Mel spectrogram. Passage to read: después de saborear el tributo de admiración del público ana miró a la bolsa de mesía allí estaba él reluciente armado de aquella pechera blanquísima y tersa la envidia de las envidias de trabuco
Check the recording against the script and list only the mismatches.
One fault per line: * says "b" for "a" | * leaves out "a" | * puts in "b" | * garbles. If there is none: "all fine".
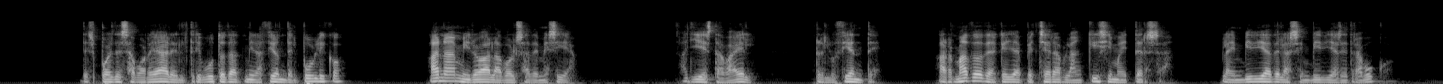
all fine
